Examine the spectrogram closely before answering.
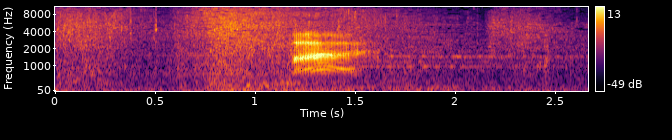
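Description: A creature shrieks in pain.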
